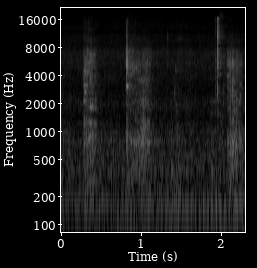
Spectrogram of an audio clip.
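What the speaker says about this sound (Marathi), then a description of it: "हे बघा याच्यात आपल्याला हे काजू बदाम याचे काप आहे ना, हे आपल्याला तळून घ्यायचे" Cashew and almond slices fry gently in oil over low gas, giving a soft steady sizzle with a few clinks and scrapes of a stirring spoon against the pan.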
